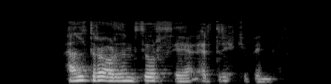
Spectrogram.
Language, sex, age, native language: Icelandic, male, 30-39, Icelandic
